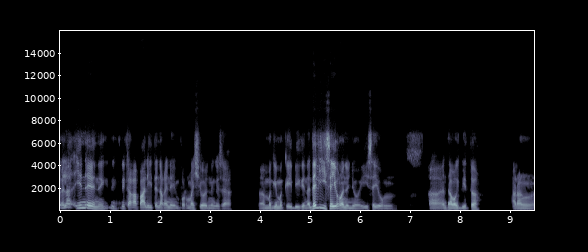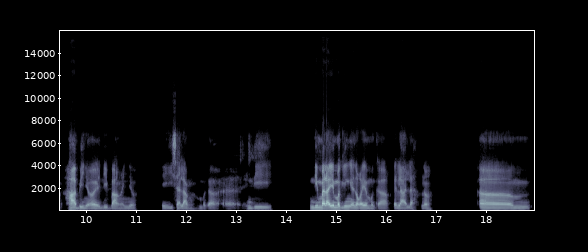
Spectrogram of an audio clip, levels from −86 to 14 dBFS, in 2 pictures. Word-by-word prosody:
wala," 150 - -2
'yon 235 +3 -3
na 250 - -1
'yon, 175 - -1
na 160 - -7
nag 160 - -14
nag 175 -4 -13
nagkakapalitan 150 -6 -2
na 130 - -2
kayo 125 0 -4
ng 110 - -7
impormasyon 115 0 -5
hanggang 100 -2 -10
sa, 100 - -7 0.7
ah, 100 - -8
maging 115 +1 -4
magkaibigan 110 0 -5
dahil 220 +5 +8
iisa 195 -1 +5
'yung 195 - +5
ano 125 -5 -1
n'yo, 105 -2 -8
iisa 115 +3 -4
'yung, 100 -1 -9 0.7
ah, 95 +3 -6
anong 115 - -9
tawag 110 0 +2
dito, 110 +3 -2 0.7
parang 105 -1 -5 0.2
hobby 110 -4 +5
n'yo, - - -1
o - - +2
libangan 95 -2 -3
n'yo, 95 -2 -10 0.5
iisa 100 -1 -3
lang 95 -4 -3
kumbaga. 85 0 -9 0.6
Hindi 105 -2 -7 0.9
malayong 145 -1 +10
maging 130 -1 +2
ano 120 - +3
kayo, 115 0 +4
magkakilala, 95 0 -3 0.2
'no. 105 0 -5 1.0
Uhm. 115 -1 +1
110 Hz, 140 wpm, -25 LUFS, 100-125 Hz, 1.0 s, malayong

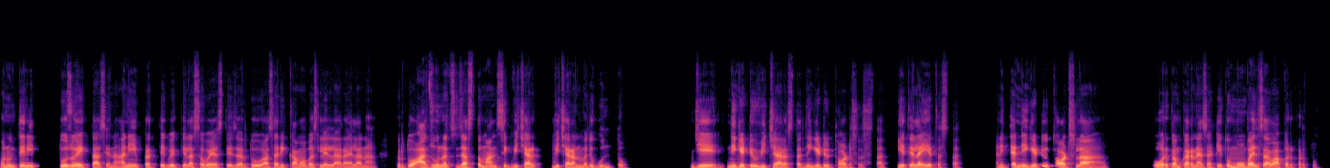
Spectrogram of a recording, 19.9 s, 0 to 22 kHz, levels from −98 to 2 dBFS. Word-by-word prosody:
म्हणून 170 +3 -1
त्यानी 175 +2 +2 0.4
तो 135 0 +6
जो 175 - +2
1 - - +3
तास 100 0 +2
आहे - - -5
ना 110 - -6
आणि 150 +3 -1
प्रत्येक 125 +3 -3
व्यक्तीला 135 0 -2
सवय 120 -3 -1
असते. 100 0 -5
जर 115 +1 -2
तो 135 0 +1
असा 130 +2 -2
रिकामा 120 +4 -3
बसलेला 110 -2 -2
राहिला 100 +3 -3
ना, 100 -2 -8 0.4
तर - - -5
तो - - +4
अजूनच 140 - +2
जास्त 120 +2 +3
मानसिक 115 0 -2
विचार 120 +1 +2 0.3
विचारांमध्ये 120 -1 0
गुंततो. 100 -4 -8 1.0
जे 125 +3 +4 0.3
निगेटिव्ह 150 +3 +3
विचार 120 -1 +1
असतात, 110 0 -5
निगेटिव्ह 125 +5 -2
थॉट्स 120 -4 -3
असतात, - - -11 0.2
हे 135 +1 +1
त्याला 145 +1 +4
येत 115 -4 0
असतात 95 0 -14 0.6
आणि 125 +2 -4
त्या 165 - +6
निगेटिव्ह 155 +2 +1
थॉट्सला 135 -5 +3 0.7
ओव्हरकम 140 +6 +2
करण्यासाठी 135 -1 0
तो 200 - +4
मोबाईलचा 180 +4 +3
वापर 120 -8 +1
करतो. 95 -4 -14
125 Hz, 145 wpm, -23 LUFS, 115-145 Hz, 1.0 s, तो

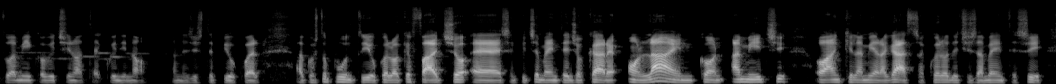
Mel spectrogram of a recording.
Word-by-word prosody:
tuo - - -8
amico 95 0 -7
vicino 95 -1 -9
a - - -10
te. - - -17
Quindi 90 -1 -12
no, 85 -1 -11 0.2
non 90 -1 -18
esiste 85 0 -16
più - - -9
quello. - - -3 0.3
A 95 - -8
questo 95 0 -10
punto 110 -3 -6
io 105 -2 -2
quello 100 -1 -2
che 115 - -7
faccio 110 0 +3
è 95 -1 +6
semplicemente 95 +1 -5
giocare 95 +1 +2
online 100 -1 +5
con 105 -1 -3
amici, 115 +2 -1 0.3
o - - +2
anche 105 +1 +2
la 100 - -2
mia 100 -1 -2
ragazza, 90 0 +2
quello 105 0 -5
decisamente 95 0 -7
sì. - - -5
100 Hz, 180 wpm, -24 LUFS, 95-105 Hz, 0.3 s, è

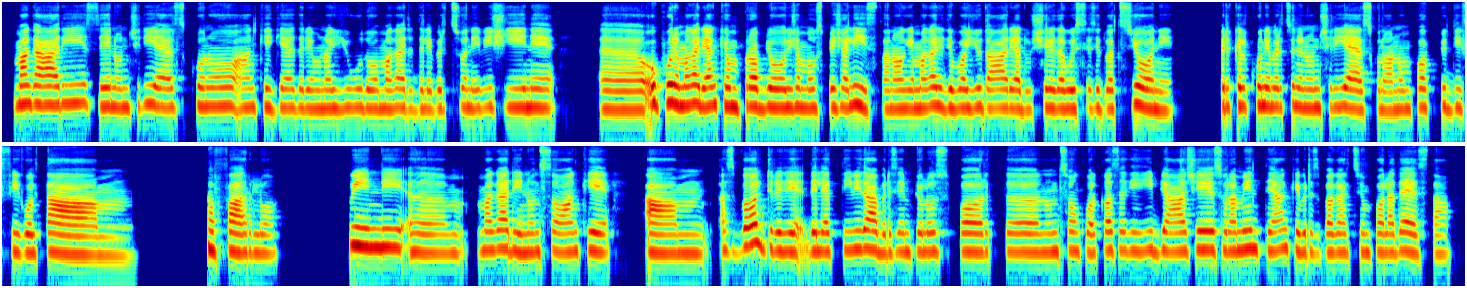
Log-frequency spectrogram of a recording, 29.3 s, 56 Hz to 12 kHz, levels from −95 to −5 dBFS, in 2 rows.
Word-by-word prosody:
Magari 245 +1 +4
se 225 -2 -1
non 215 -1 -2
ci 225 +2 -14
riescono 225 -1 -2
anche 215 0 -3
chiedere 210 0 -4
un 205 0 -4
aiuto, 210 0 -3
magari 205 0 -2
a - - -12
delle 200 0 -6
persone 210 +1 -6
vicine, 215 0 -3 0.4
ehm, 195 -1 0
oppure 245 +3 +6
magari 235 0 +4
anche 235 +1 +1
un 225 -1 +3
proprio, 220 0 +3
diciamo 215 0 -1
specialista, 210 -1 -1
no, 205 0 0
che 205 0 -2
magari 215 +2 +1
ti 210 - +2
può 210 - -3
aiutare 210 0 0
ad 200 - -1
uscire 205 +2 -2
da 205 0 +1
queste 205 0 -1
situazioni. 205 -1 0 0.5
Perché 225 0 -1
alcune 230 +1 +1
persone 220 +1 -2
non 210 0 -1
ci 215 +1 -9
riescono, 200 -3 -1
hanno 195 +1 -3
un 200 - -6
po' 220 +2 -2
più 225 - -5
difficoltà, 205 -2 +3
mhmm, 180 -1 -10 0.7
a - - +6
farlo. 205 -3 +1 0.6
Quindi, 255 -2 +5
ehm, 205 -1 -4
magari 225 0 +1
non 210 +1 -2
so, 220 +2 -7
anche 215 0 0 0.3
a, 200 -1 +5
mhmm, 200 -1 -6
a 220 - -6
svolgere 235 +1 +3
de 215 +2 0
delle 220 -1 +1
attività, 230 +2 +1
per 205 -1 -4
esempio 215 0 -5
lo 215 0 -1
sport, 215 -1 -1
non 210 0 -2
so, 225 +1 -6
un 215 - -6
qualcosa 225 +2 -2
che 220 0 -6
gli 220 +1 -5
piace 220 +1 +1
solamente 225 +1 -1
anche 230 0 -2
per 215 0 -4
svagarsi 210 +1 -4
un 205 - -5
po' 210 - -5
la 205 0 -1
testa. 200 -3 -2
215 Hz, 160 wpm, -20 LUFS, 205-225 Hz, 0.7 s, oppure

